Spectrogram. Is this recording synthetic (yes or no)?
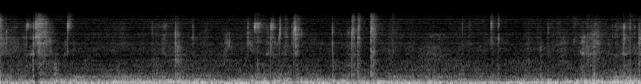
yes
